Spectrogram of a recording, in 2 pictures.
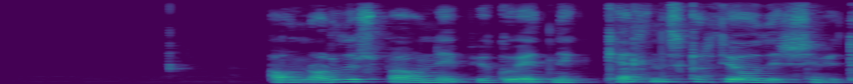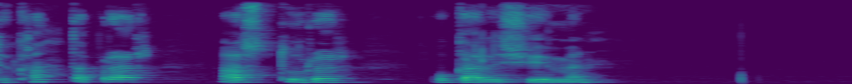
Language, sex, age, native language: Icelandic, female, 40-49, Icelandic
